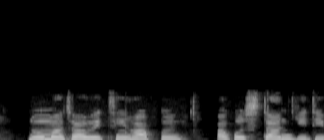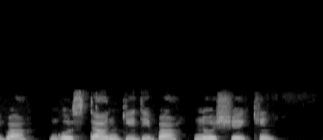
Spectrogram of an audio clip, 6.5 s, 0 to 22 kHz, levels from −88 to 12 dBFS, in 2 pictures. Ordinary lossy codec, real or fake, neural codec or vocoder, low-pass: none; real; none; none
